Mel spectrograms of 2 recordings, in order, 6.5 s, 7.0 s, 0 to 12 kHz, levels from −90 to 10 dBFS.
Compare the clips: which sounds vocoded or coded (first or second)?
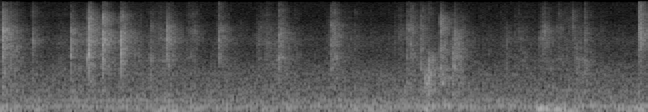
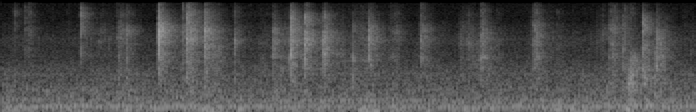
second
